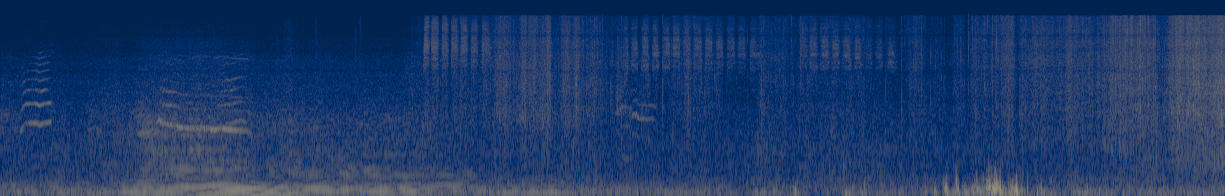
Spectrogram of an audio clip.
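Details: Homeless street cats in Israel at a night feeding, an angry gray male chasing three friendly cats off; a series of drawn-out wavering meows opens the scene, then a later short meow amid humming and shuffling noise.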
